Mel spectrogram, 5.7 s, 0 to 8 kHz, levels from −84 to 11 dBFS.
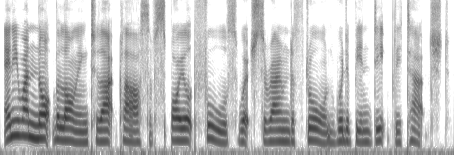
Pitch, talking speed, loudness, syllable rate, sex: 185 Hz, 190 wpm, -18 LUFS, 4.9 syllables/s, female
